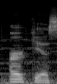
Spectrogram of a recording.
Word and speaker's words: Arceus: the films since the Arceus one, or Arceus as they pronounced it there.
